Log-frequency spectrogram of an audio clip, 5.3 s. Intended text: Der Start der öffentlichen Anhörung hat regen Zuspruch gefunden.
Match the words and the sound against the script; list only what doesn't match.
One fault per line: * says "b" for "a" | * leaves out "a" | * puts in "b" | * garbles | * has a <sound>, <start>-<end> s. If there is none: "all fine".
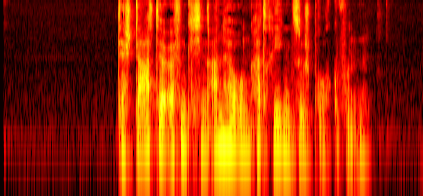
all fine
